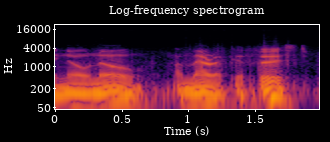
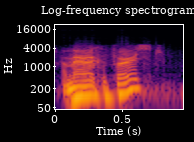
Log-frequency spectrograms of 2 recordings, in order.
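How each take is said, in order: First: Dry, lower ironic reply. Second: High, indignant double take; outraged question. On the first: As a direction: toss it back with quiet irony. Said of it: "says Russia with some irony". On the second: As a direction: bristle at the words. Senator outraged by the phrase. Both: A narrator's reading.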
